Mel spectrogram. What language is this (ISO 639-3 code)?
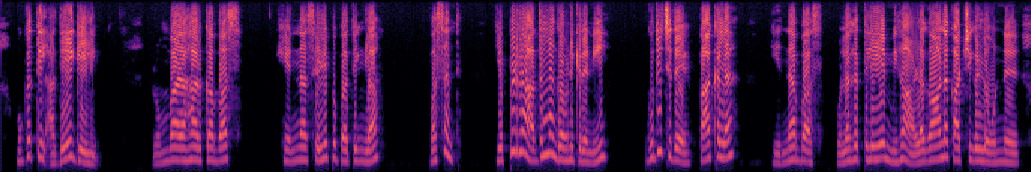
tam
